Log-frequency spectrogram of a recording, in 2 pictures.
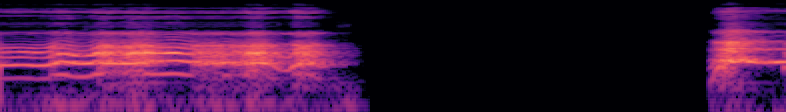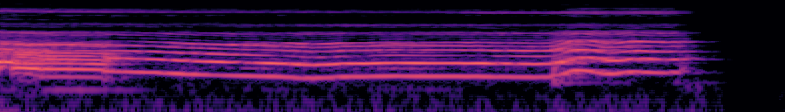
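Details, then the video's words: Dog giving two drawn-out tonal cries: a short wavering one lasting under two seconds, then after a pause a long steady howl of about four seconds that dips slightly and lifts again at the end. "Куче. Кучешки лай /Sounds. Dog. Sounds of animals. Dog's bark"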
